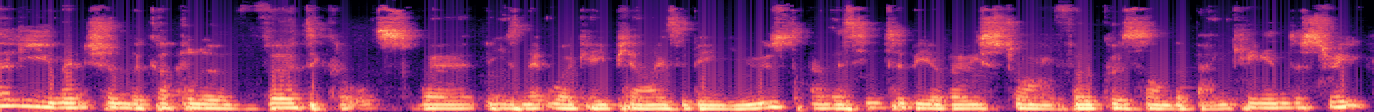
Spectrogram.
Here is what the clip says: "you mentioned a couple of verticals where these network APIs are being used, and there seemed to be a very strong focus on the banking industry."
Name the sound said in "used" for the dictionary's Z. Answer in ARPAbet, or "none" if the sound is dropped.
Z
